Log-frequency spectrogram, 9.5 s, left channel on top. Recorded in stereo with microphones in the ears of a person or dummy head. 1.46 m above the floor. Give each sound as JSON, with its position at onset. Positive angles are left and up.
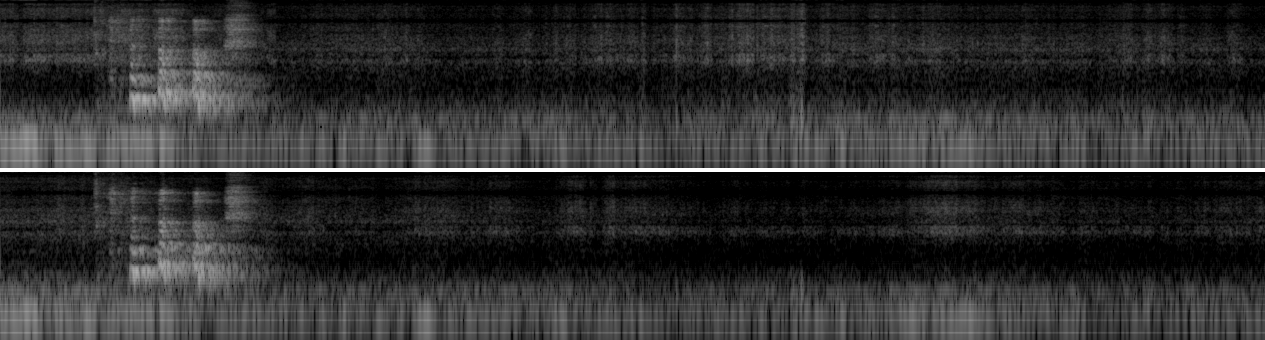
{"t": 0.7, "sound": "a giggle", "side_deg": 20, "distance_m": 2.5}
